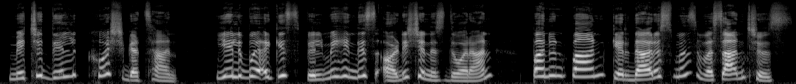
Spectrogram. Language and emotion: Kashmiri, happy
